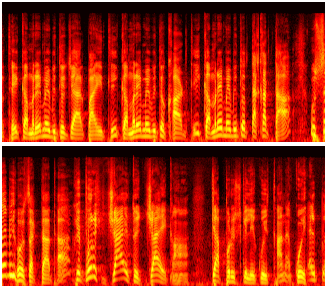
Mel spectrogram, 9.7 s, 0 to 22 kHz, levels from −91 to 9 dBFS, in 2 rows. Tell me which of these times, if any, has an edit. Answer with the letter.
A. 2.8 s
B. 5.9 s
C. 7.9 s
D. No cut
B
